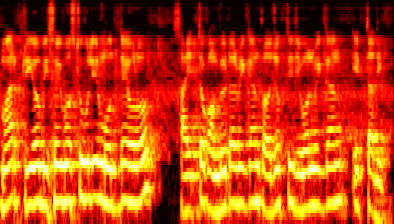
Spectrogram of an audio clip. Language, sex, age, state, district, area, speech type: Bengali, male, 45-60, West Bengal, Jhargram, rural, spontaneous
